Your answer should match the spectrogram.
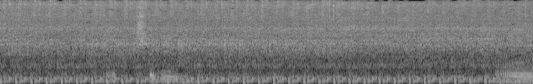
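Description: A small engine running steadily at idle with an even, rapid low throb. Brief voices are heard over it about a second in and again near the end.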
